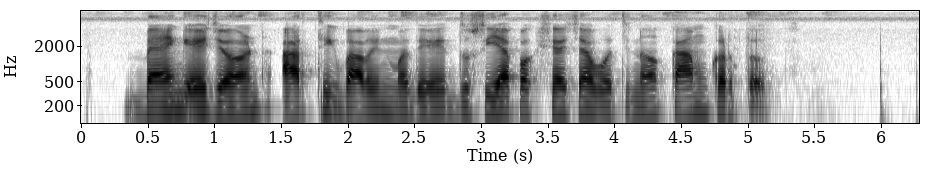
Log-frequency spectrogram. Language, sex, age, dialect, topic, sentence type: Marathi, male, 18-24, Southern Konkan, banking, statement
